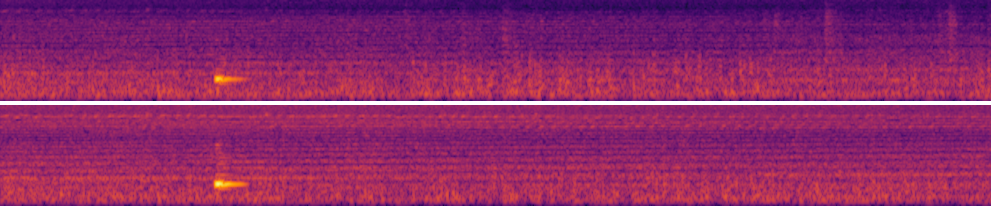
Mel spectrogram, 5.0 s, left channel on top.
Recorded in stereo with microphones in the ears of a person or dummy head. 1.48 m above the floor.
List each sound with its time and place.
0.0 s a drone: 75° right (ahead or behind); by 5.0 s 80° right
1.1 s a cowbell: 65° right (ahead or behind)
